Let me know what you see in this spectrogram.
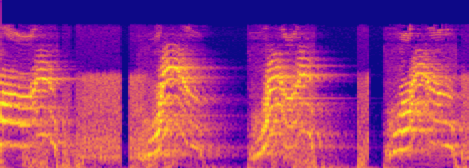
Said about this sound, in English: There's a kitty cat. You know, kitty cat? You know? No. A cat? No. Do you hear him meowing?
